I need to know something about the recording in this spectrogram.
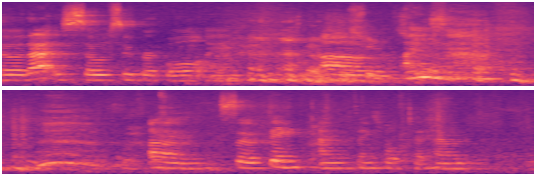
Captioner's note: laugh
